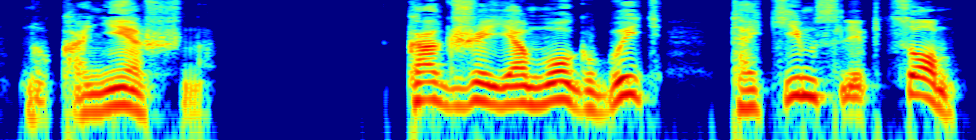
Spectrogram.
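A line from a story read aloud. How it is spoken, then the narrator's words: Exclamation. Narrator (Russian): Иверсон воскликнул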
